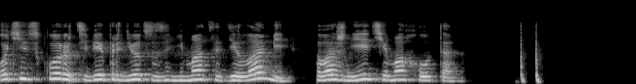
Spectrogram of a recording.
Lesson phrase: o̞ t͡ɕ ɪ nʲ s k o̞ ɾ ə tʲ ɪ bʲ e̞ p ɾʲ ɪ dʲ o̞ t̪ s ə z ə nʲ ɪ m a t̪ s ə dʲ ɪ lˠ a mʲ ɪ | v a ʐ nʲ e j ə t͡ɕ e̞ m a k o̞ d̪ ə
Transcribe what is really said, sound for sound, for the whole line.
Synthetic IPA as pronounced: o̞ t͡ɕ ɪ nʲ s k o̞ ɾ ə tʲ ɪ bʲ e̞ p ɾʲ ɪ dʲ o̞ t̪ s ə z ə nʲ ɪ m a t̪ s ə dʲ ɪ lˠ a mʲ ɪ | v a ʐ nʲ e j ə t͡ɕ e̞ m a x o̞ t̪ ə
